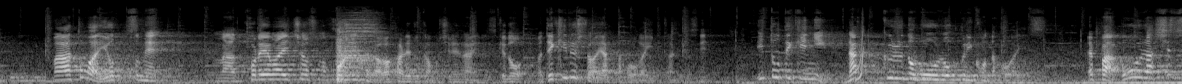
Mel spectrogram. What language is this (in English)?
Japanese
